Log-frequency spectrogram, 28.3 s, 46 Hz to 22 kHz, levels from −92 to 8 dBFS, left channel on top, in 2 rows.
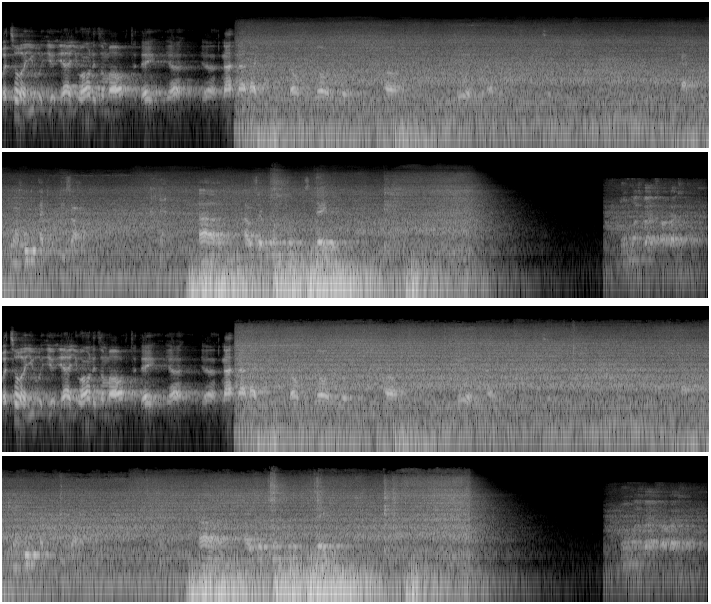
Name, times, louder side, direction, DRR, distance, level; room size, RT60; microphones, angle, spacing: voice 1, 0.0-2.4 2.8-3.6 4.0-5.4 5.8-7.0 7.6-8.1 9.1-9.9 10.9-11.0, right 1 dB, 15° right, 10 dB, 1.2 m, -27 dB
sound 1, 4.6-23.5, right 1 dB, 60° right, 3.0 m, -27 dB
voice 2, 13.4-13.7 14.3-15.0 15.3-15.8 17.1-17.5 18.1-18.6 19.0-20.7, left 2 dB, 75° left, 5 dB, 2.9 m, -27 dB
voice 3, 26.2-28.2, left 1 dB, 40° left, -2 dB, 7.0 m, -36 dB
26.5 x 23.0 x 9.0 m, 2.2 s
head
